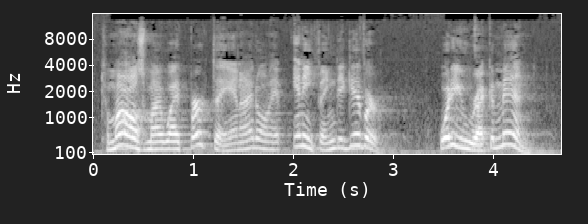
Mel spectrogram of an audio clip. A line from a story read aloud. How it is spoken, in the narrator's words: a man came running up to her frantically and said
